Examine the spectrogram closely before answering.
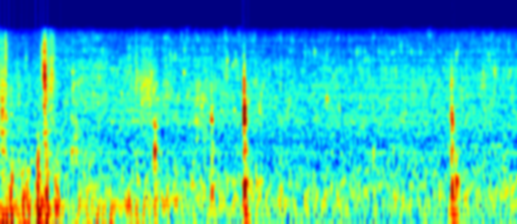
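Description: Irregular clicks and knocks of hands handling an outboard's rubber fuel line and primer bulb, with the engine not running.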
